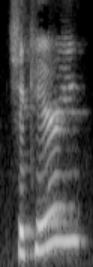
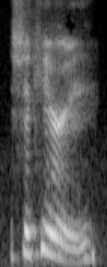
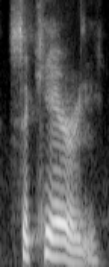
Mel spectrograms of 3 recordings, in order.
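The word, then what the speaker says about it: Sha'Carri: be in the olympia shakira she corrected the reporter and i'm going to correct you say her name correctly shaqiri shakiri like kerry yeah okay shaqiri um my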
